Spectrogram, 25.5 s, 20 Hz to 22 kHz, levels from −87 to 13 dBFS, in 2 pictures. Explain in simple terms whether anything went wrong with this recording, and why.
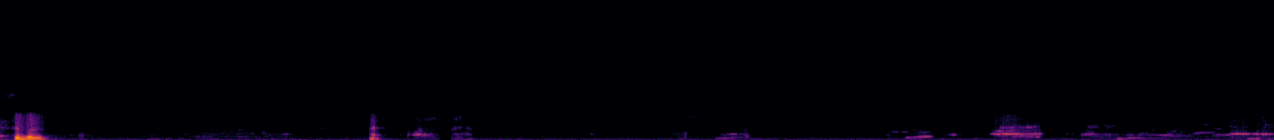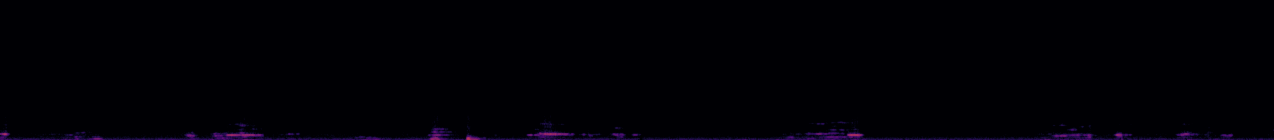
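Several things went wrong. Throughout the clip, the speech has plainly audible Speex codec damage. Speex is an older speech codec from internet calls and game chat. It squeezes the voice hard. Here that makes the speech sound noisy, rough and hoarse.

From 0.51 to 2.17 s there is robotic sound from repeated short buffers. The speech turns into a stiff, metallic buzz at about 94 Hz. The likely cause is audio arriving too slowly. The player keeps repeating a tiny slice of roughly 11 ms, and most of the real sound in that stretch is skipped.

There are also four moments of VoIP packet loss concealed by the speech codec. They fall at 4.33 to 4.44 s, 11.02 to 11.04 s, 19.11 to 19.15 s and 23.91 to 23.97 s. Chunks of audio went missing, about 160 ms at the first point and 20 to 40 ms at the others. The decoder guessed at the gaps, so the sound smears into a fading buzz or hiss. 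It stays weak briefly afterwards.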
